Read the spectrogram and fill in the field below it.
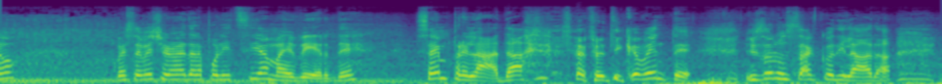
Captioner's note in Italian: risate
